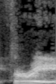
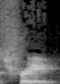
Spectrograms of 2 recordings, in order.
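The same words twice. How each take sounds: First: "three" with tongue-tip TH, not a T; standard TH in three. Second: "tree", the TH turned into a plain T; Irish T for TH. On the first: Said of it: "say three instead of tree". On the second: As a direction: say "tree" with a hard T for "three". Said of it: "three instead of tree". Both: Shown as a demonstration.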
